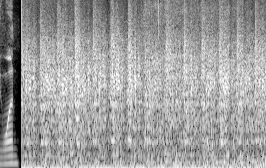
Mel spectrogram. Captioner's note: cannon blasting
